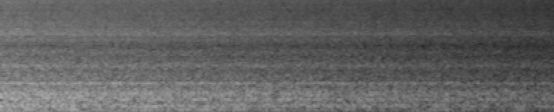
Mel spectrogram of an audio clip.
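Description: Dense, hiss-like reverb wash trailing after a heavily echoed voice line, with a low rumble underneath, fading away steadily.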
